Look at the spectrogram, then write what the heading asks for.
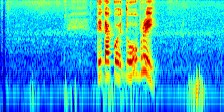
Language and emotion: Russian, positive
